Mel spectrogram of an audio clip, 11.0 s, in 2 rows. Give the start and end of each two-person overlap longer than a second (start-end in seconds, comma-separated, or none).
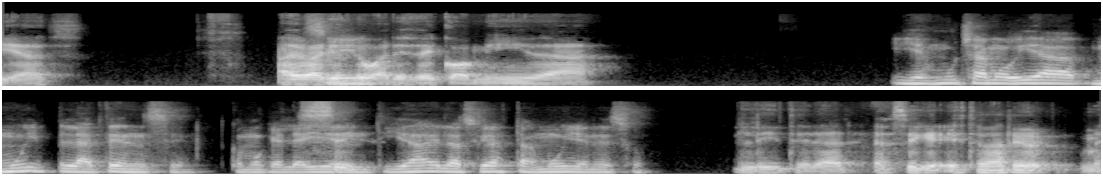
none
